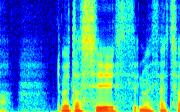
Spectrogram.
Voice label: "syth", Welsh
